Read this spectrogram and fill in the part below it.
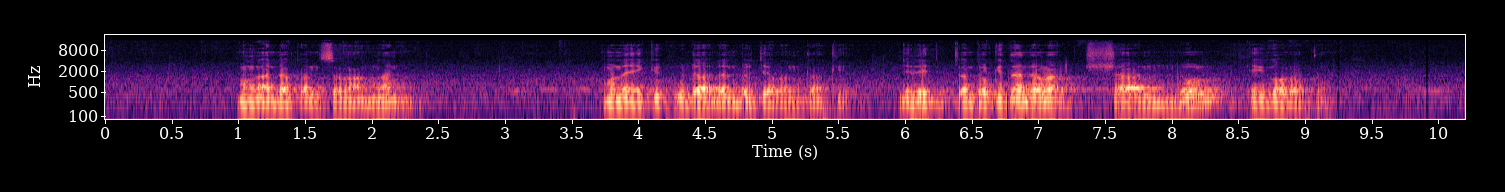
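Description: A middle-aged man speaks slowly into a microphone in an echoing room, with pauses.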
